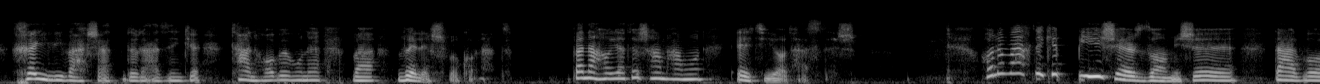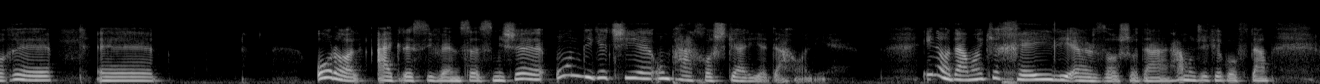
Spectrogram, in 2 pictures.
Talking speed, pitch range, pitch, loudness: 100 wpm, 175-250 Hz, 190 Hz, -26 LUFS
